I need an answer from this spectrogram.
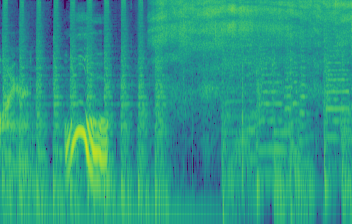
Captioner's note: soft sizzling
